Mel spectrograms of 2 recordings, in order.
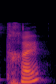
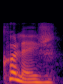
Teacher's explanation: It's often applied to the E in the middle of a word to signal it should be pronounced as an open E sound, rather than being silent or forming a diphthong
